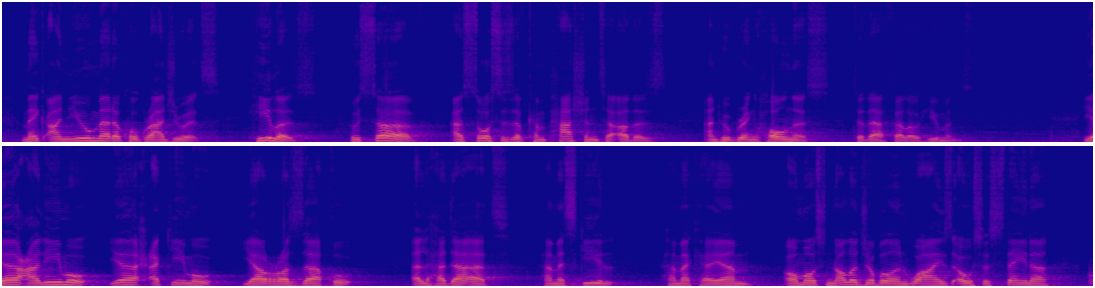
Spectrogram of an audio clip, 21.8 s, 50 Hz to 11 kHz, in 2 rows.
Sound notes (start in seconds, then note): 10.8 speaking non-english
